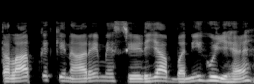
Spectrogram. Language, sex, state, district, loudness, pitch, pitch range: Hindi, male, Uttar Pradesh, Lucknow, -17 LUFS, 160 Hz, 135-175 Hz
